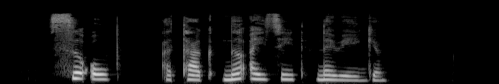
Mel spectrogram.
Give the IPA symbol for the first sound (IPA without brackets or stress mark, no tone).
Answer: s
